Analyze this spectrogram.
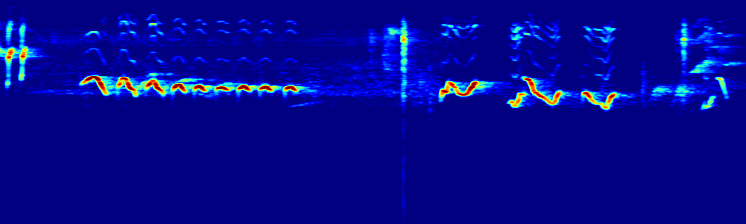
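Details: Over-excited white-rumped shama displaying its song material, provoking the other birds at home. A series of about ten wavering whistled notes is followed by looping, warbled whistles and sharp clicks.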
